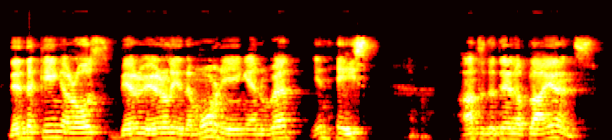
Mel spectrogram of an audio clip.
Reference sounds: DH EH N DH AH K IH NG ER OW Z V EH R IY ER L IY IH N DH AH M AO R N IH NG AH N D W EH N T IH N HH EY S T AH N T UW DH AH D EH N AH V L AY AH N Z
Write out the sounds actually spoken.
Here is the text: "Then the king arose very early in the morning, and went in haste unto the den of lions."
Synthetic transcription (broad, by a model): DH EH N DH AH K IH NG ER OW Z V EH R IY ER L IY IH N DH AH M AO R N IH NG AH N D W EH N T IH N HH EY S T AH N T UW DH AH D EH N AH P L AY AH N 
